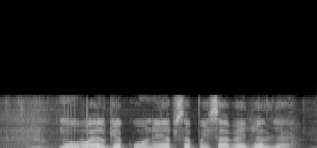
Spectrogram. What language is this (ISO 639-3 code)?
mai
